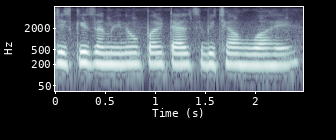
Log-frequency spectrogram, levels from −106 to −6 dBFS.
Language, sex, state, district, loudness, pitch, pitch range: Hindi, female, Uttar Pradesh, Lucknow, -15 LUFS, 200 Hz, 195-205 Hz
